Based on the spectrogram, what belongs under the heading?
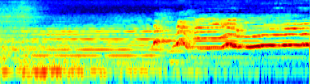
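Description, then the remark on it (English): A dog howls in long, drawn-out tones that rise and waver, growing louder toward the end. The sound is steady, with a low sustained hum beneath it and no talking. “This is the perfect dog.”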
